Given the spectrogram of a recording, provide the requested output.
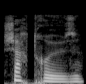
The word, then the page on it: chartreuse: français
